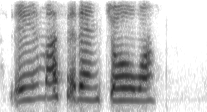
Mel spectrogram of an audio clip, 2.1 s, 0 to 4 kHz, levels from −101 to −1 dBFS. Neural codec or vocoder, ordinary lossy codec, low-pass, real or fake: vocoder, 22.05 kHz, 80 mel bands, WaveNeXt; Opus, 16 kbps; 3.6 kHz; fake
